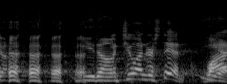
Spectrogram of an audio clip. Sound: laughing

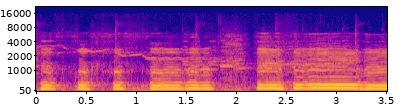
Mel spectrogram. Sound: humming

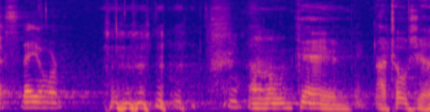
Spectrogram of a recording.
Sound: laughter

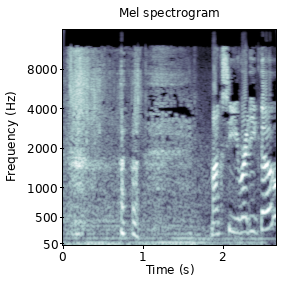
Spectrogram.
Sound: laughs

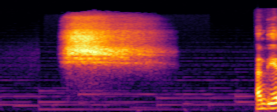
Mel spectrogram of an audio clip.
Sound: flight attendant shushes

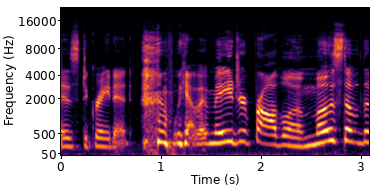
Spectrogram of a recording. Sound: laughter

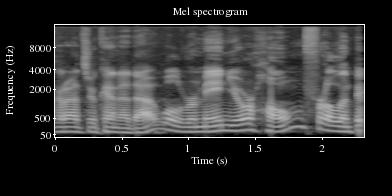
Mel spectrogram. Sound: none

